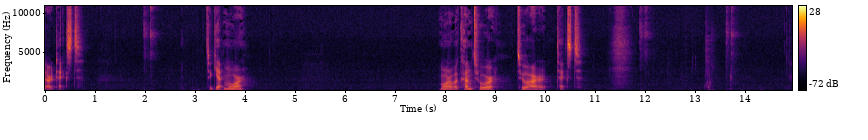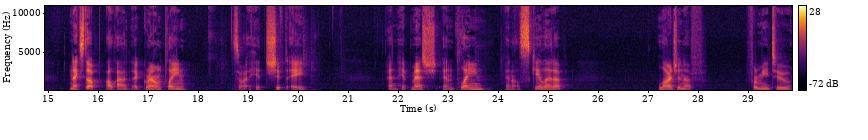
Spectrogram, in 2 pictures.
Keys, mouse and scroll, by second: 3.4 shift+d, 13.2 g, 16.4-16.8 scroll down 1, 17.1 middle click, 20.1 shift+a, 24.1 s.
